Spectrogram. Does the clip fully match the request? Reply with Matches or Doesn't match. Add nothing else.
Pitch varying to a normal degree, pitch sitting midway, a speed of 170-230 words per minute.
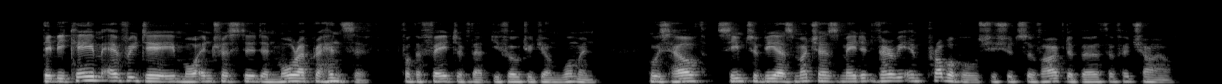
Doesn't match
